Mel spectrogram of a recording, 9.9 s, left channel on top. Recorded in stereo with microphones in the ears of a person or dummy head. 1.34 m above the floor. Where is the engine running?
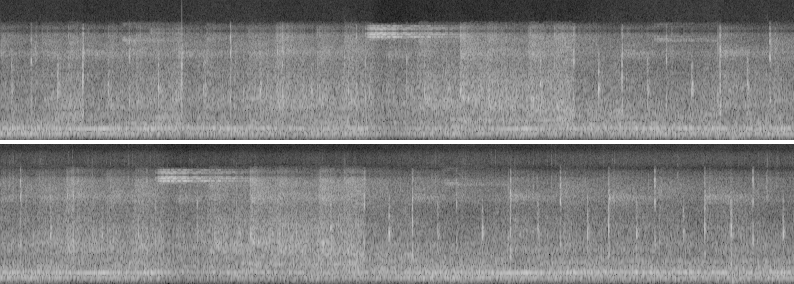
50° right (ahead or behind).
